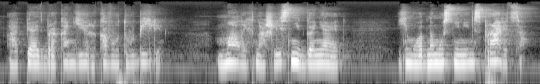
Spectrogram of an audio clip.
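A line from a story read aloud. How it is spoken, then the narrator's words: Whisper. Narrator (Russian): Коля зашептал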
